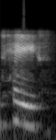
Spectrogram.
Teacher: E with a capital I, mid, front, unrounded, tense, like in taste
